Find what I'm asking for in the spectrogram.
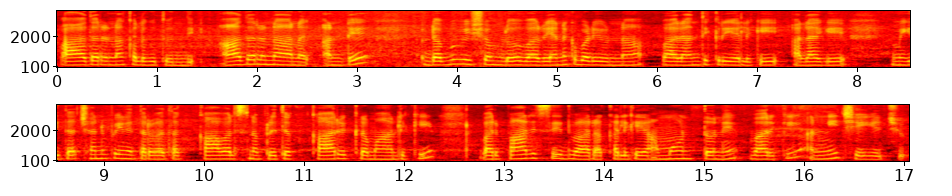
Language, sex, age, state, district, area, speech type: Telugu, female, 30-45, Andhra Pradesh, Eluru, urban, spontaneous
